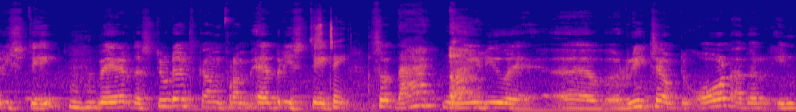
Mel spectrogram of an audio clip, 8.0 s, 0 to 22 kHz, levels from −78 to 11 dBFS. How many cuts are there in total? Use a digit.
0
